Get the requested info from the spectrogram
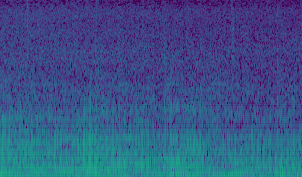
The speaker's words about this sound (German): Ihr bemerkt, wie langsam der Seegang ein wenig unruhiger wird und wie eure Freunde den Gashebel von dem kleinen motorbetriebenen Schiffchen ein ganzes Stück nach vorn schieben.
